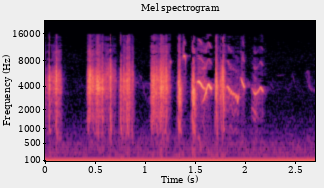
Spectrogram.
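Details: A wheatear gives rapid scratchy chattering, clicking notes in quick clusters that break into a brief jumble of squeaky, twisting whistles.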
